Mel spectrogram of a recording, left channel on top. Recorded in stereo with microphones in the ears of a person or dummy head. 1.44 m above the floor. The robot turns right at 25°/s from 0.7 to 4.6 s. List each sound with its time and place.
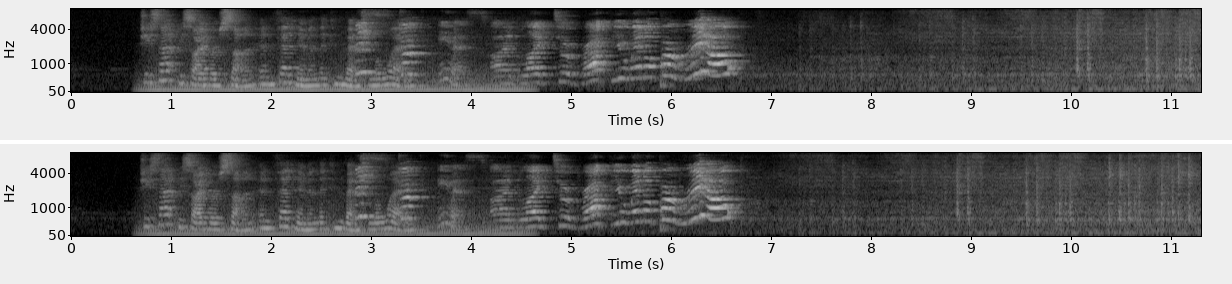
0.7 s a woman speaking: 165° right, 0.8 m; by 3.8 s 90° right, 0.8 m
2.8 s a shout: 40° right (ahead or behind), 0.9 m; by 6.7 s 70° right (ahead or behind), 0.9 m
